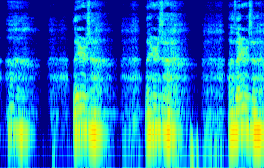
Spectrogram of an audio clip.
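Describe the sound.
Voice imitating the heavy, out-of-breath panting of an overweight man: several loud, voiced gasping breaths come in uneven bursts with short pauses between them.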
